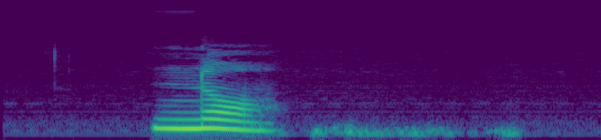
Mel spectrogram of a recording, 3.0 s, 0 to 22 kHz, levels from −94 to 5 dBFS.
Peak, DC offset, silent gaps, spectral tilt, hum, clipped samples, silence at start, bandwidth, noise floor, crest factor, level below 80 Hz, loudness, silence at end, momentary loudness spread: -6 dBFS; under 0.1%; none; -8.5 dB/octave; 60 Hz at -40 dBFS; under 0.1%; 0.75 s; 5.4 kHz; -67 dBFS; 18 dB; -76 dBFS; -21 LUFS; 1.25 s; 27 LU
